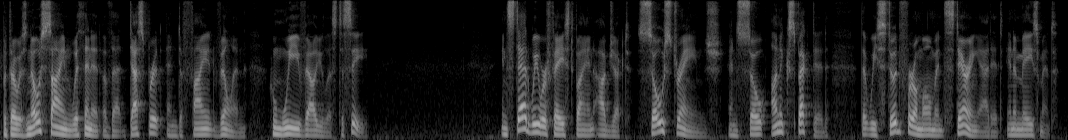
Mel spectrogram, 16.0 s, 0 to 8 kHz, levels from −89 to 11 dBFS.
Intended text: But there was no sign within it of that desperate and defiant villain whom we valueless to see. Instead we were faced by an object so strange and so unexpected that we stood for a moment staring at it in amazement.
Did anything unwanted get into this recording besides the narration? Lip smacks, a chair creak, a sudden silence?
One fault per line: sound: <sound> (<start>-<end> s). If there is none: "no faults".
no faults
